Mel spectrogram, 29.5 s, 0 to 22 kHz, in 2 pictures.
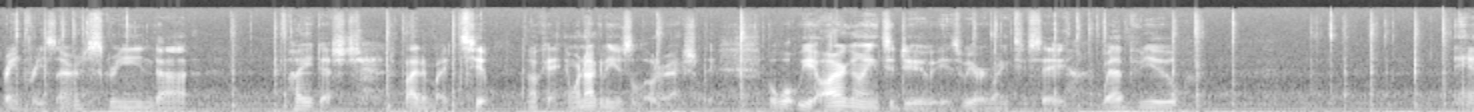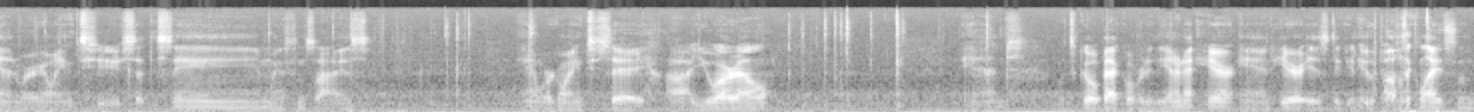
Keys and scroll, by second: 1.4 ctrl+space, 11.6 ctrl+space, 18.9 ctrl+c, 23.9 ctrl+space.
